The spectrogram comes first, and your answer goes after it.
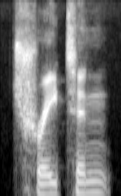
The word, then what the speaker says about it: Treyton: Obviously, that's, but his name is Trayton Thompson. It's spelled Treyton.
